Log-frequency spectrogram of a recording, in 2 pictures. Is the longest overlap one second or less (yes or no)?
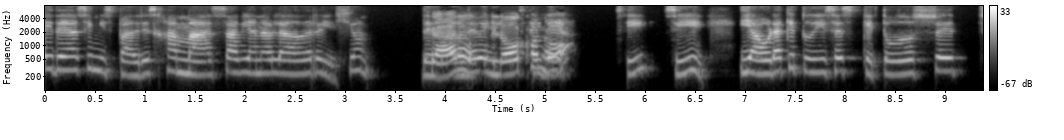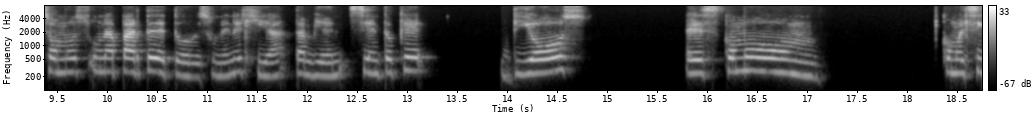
no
